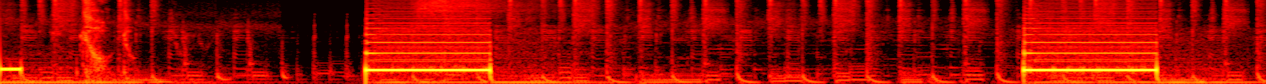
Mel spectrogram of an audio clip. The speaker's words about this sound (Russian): Александр набирает заветные цифры, и мы ждем человечка, чтобы он взял трубку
